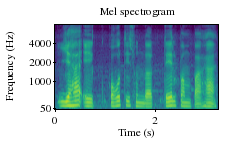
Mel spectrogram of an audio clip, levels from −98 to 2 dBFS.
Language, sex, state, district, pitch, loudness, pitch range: Hindi, male, Uttar Pradesh, Saharanpur, 130 Hz, -20 LUFS, 120-145 Hz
